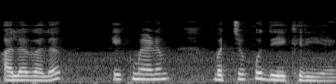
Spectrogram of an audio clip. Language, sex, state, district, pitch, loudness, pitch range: Hindi, female, Punjab, Pathankot, 215 Hz, -16 LUFS, 195-240 Hz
